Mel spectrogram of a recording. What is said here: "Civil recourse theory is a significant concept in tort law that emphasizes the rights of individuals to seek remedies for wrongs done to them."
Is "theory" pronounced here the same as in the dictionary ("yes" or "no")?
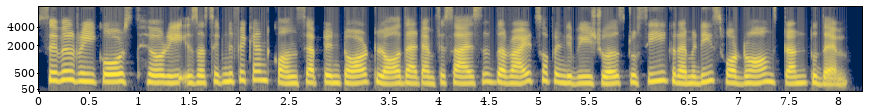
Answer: no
